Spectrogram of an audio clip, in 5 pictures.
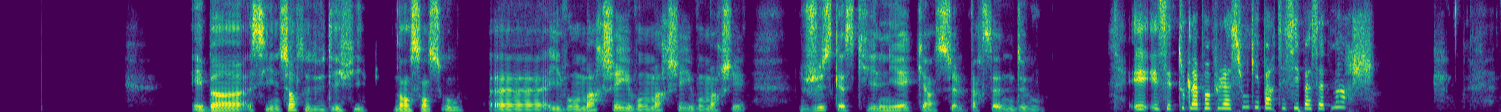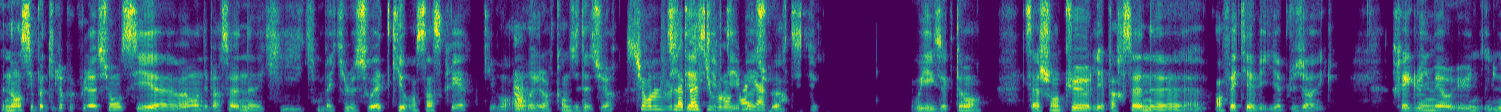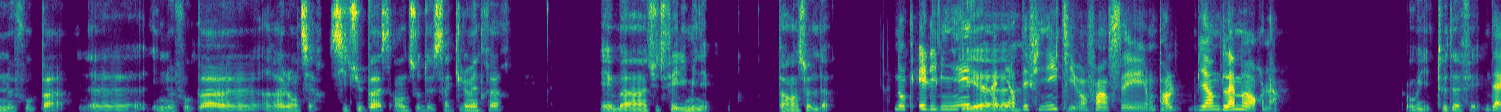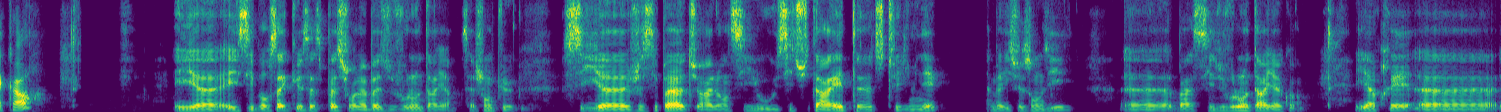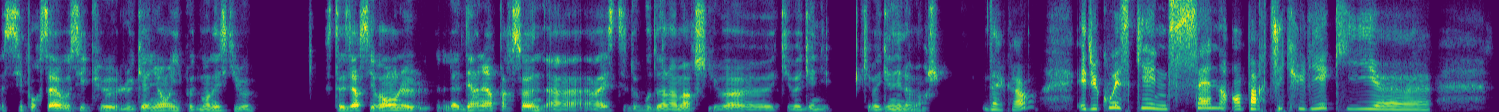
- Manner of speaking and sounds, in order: tapping; other background noise
- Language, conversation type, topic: French, podcast, Peux-tu me parler d’un film qui t’a marqué récemment ?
